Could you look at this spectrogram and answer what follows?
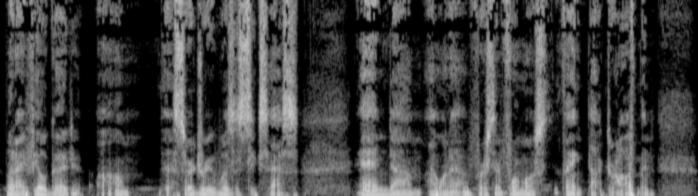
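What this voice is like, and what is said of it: Altered, strained voice. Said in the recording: “I want to apologize for my voice. ... I'm still having a little bit of a ripple effect from the tubing in my throat”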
